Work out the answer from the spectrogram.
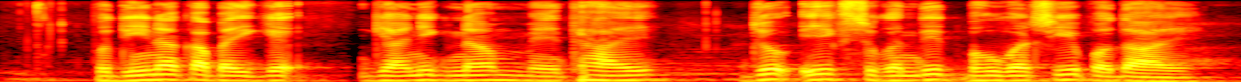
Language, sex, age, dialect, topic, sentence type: Hindi, male, 18-24, Kanauji Braj Bhasha, agriculture, statement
